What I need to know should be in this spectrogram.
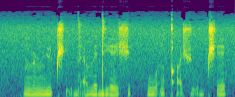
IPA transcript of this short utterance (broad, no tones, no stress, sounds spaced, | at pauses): n̪ o ɳ n̪ y t͡ʃʼ ḭ d æ̰ v e d j e ʃ | w o̰ n qʼ ṵ ʃ ṵ d t͡ʃʼ e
